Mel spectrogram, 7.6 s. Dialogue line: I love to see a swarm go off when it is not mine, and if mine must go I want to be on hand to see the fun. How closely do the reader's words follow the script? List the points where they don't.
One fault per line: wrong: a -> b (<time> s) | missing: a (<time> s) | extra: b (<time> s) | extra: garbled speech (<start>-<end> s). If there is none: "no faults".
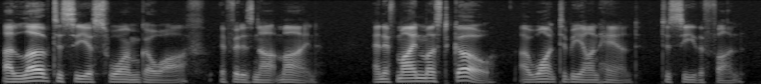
wrong: when -> if (2.2 s)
